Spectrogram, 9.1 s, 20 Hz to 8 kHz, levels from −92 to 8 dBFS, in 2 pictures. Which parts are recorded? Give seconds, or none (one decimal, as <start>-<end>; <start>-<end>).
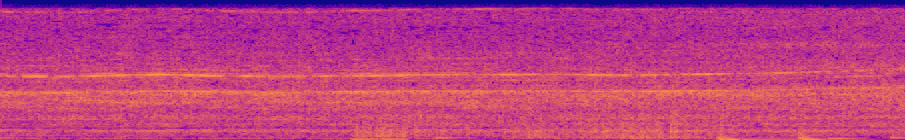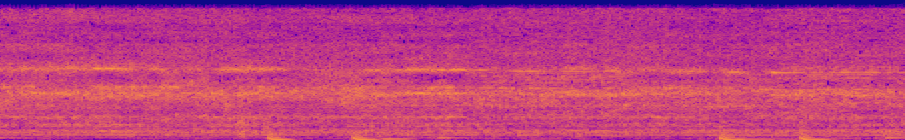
0.0-4.4; 6.9-7.6; 8.4-9.1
